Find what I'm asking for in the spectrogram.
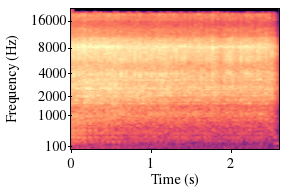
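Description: Impact wrench fitted with a torque stick hammering steadily on a Jeep Wrangler lug nut, a dense continuous rattling buzz held loud and close for a couple of seconds before cutting off.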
